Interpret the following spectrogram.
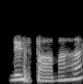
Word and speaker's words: Nussbaum: you get a little bit more information about Nussbaum. Am I pronouncing that right? Nussbaum, Yes, you are.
